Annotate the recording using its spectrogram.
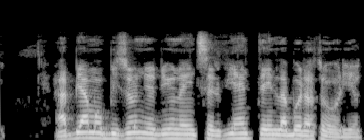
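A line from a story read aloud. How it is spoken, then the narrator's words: Plain. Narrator (Italian): disse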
